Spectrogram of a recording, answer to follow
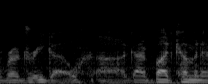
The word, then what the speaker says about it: Rodrigo: Got the Stellus Rotigroy, or Rodrigo, as I think I saw it actually pronounced, or the proper pronunciation of it being Rodrigo.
